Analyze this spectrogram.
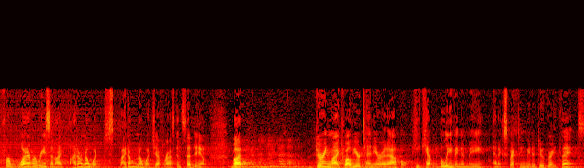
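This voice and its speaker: A man with a high voice and lively intonation talks at a moderate pace amid audible room echo and noticeable background noise. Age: 60s. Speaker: software engineer and early computer team member. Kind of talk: panel discussion. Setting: stage with audience.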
